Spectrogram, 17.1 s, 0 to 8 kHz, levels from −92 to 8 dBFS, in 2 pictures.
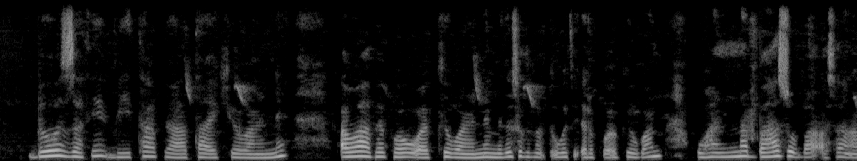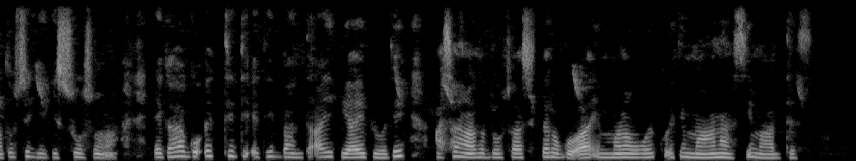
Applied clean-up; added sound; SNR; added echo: none; none; none; none.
